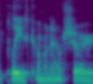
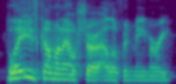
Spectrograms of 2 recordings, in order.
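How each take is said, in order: First: Said in the usual way. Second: Loud high-pitched begging; raised, insistent plea; pleading. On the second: Real, not acted. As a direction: beg loudly for him to come on. Begging a YouTuber, repeats louder.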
